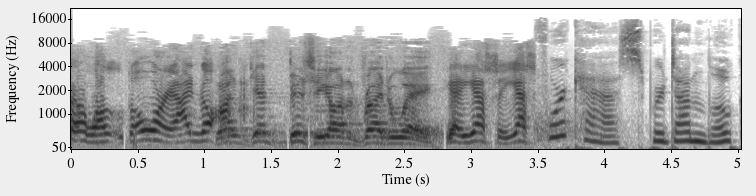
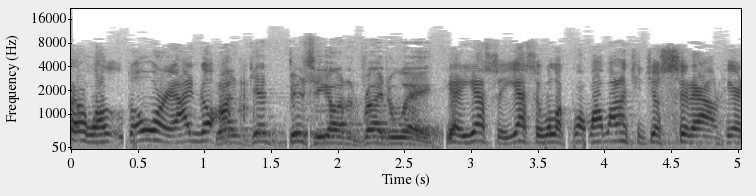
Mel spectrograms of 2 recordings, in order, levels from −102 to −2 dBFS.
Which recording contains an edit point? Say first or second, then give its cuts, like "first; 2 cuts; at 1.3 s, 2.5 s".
first; 1 cut; at 3.5 s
